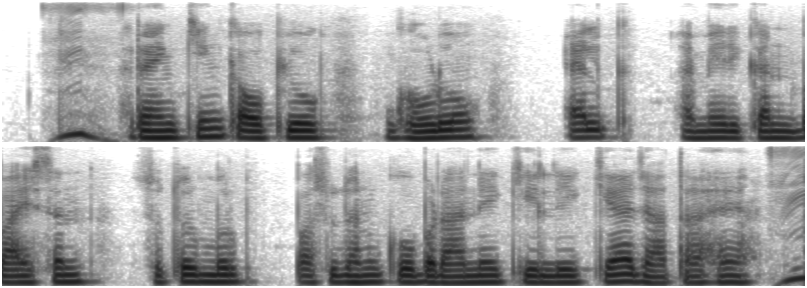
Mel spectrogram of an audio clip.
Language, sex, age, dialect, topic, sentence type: Hindi, male, 18-24, Garhwali, agriculture, statement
